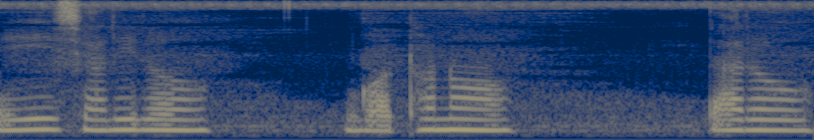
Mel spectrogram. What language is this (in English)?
Odia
